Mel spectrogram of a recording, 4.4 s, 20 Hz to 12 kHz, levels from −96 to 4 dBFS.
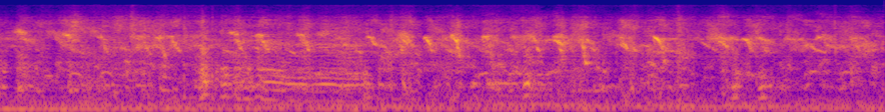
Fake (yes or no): yes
